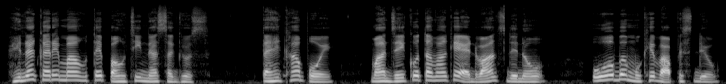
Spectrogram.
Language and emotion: Sindhi, neutral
